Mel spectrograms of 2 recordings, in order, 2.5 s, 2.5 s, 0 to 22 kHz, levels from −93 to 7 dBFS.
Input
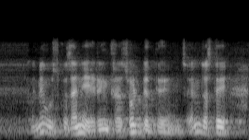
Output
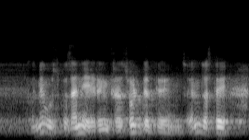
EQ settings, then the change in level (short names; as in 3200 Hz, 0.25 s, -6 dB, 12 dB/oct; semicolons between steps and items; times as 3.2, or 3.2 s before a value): dynamic EQ 1600 Hz, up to +7 dB, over -42 dBFS, Q 3.4; speaker cabinet 280–2500 Hz, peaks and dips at 300 Hz +7 dB, 430 Hz +8 dB, 640 Hz +5 dB, 960 Hz +3 dB, 1400 Hz +9 dB, 2100 Hz +5 dB; -2.0 dB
